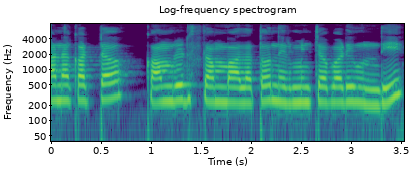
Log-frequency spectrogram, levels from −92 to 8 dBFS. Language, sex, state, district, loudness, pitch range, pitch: Telugu, female, Telangana, Mahabubabad, -14 LUFS, 225-250 Hz, 235 Hz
